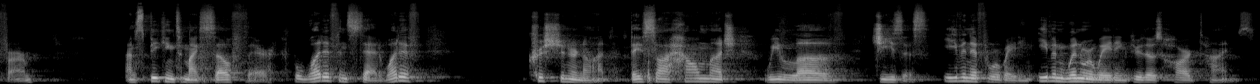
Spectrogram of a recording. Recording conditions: live audience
